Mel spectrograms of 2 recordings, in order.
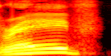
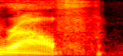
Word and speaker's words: Ralph: And he goes, Rave, if you don't win tonight, we're going to start calling you Ralph. – Love it. – You don't deserve the correct pronunciation.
